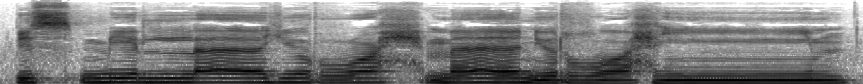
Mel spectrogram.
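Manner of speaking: clear Quran recitation. Shown as a demonstration. Teacher demonstrating clear recitation of the basmala to students, slow chanted. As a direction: chant each letter clearly and slowly. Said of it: "haknya dibaca jelas ya".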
